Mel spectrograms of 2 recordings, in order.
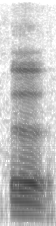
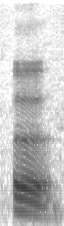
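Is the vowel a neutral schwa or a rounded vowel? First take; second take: schwa; schwa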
